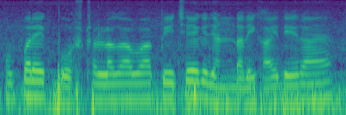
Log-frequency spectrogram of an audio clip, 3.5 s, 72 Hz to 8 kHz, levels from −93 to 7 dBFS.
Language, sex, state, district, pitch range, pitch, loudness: Hindi, male, Uttar Pradesh, Saharanpur, 115-135 Hz, 130 Hz, -19 LUFS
